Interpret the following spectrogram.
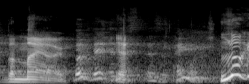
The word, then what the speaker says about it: Bermejo: It's pronounced Bermejo.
